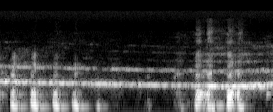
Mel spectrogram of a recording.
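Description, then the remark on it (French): A steady siren wail holds a high tone and drifts slowly downward in pitch, with short bursts of voices talking over it at the start and end. “Par rapport, je connais le résultat d'une purge, personnellement, et c'est effectivement ce que font ces, sirènes comme effet.”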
